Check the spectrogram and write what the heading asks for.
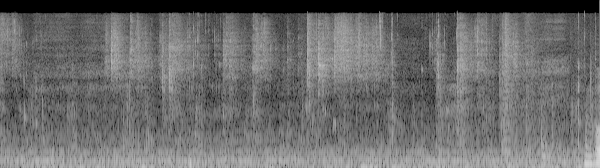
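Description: Close-miked chewing of a burger, with scattered soft mouth clicks, over a faint steady low hum.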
